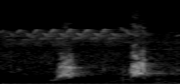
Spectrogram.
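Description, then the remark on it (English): A dog named Toby barks twice at a barn at a family home with horses, two short, sharp woofs about half a second apart, fairly soft, over a steady high-pitched background drone. “Come here, you silly dog!”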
